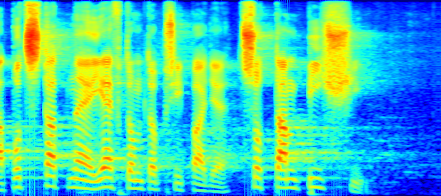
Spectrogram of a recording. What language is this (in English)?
Czech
